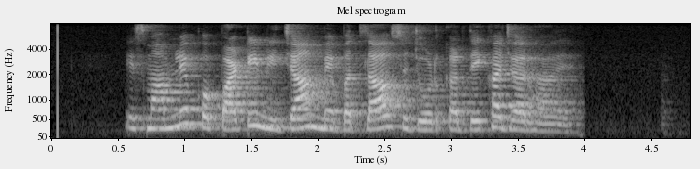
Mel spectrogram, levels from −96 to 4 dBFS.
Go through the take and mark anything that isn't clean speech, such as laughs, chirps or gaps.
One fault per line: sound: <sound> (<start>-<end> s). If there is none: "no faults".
no faults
